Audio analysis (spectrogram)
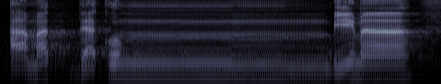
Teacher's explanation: benar-benar huruf mim sukun bertemu dengan huruf ba jadi yang didengung nanti huruf mimnya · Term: Ikhfa Syafawi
